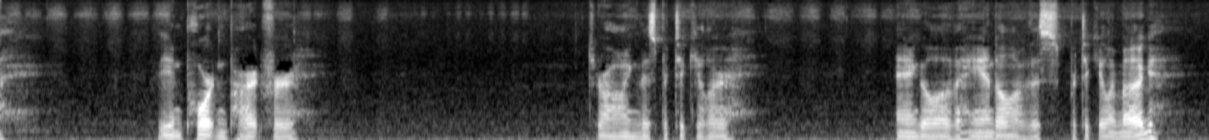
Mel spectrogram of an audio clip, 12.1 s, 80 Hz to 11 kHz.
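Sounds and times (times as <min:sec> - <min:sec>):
pencil scratching on paper: 0:00.0 - 0:11.4.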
